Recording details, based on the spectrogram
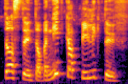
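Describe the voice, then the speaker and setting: A woman's voice: fairly high pitch, very animated, moderate pace, slightly rough. A woman voicing a level-headed, sceptical young beaver boy in a cartoon. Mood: easygoing. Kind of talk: cartoon character acting.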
